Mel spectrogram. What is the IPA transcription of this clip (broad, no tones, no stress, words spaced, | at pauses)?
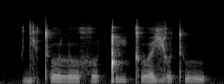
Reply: dʲotʼo lo xoǃi kʼoɐ̯ʑotʼu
